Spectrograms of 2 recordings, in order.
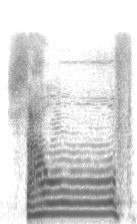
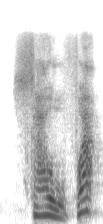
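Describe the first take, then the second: First: The word ends cut off on the consonant. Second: The word ends on an open vowel. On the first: The reading stops at the word. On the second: The reading continues past the word.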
